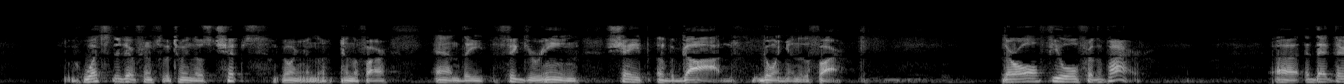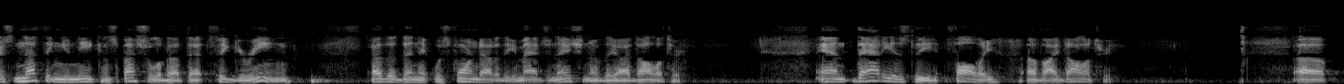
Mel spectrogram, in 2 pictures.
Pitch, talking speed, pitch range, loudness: 110 Hz, 140 wpm, 95-130 Hz, -28 LUFS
